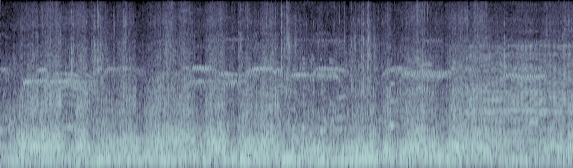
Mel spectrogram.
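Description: A car engine idling with a steady low drone, under crowd voices and short high-pitched tones that come every second or so.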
